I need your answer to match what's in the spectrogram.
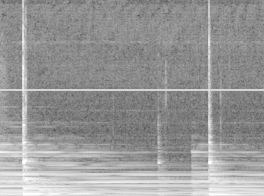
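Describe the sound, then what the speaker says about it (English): A sustained plucked guitar E string rings steadily, re-struck a few times as its flat pitch is tuned up, with no talking. "The E string now, I can hear it's flat. So I simply tune"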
